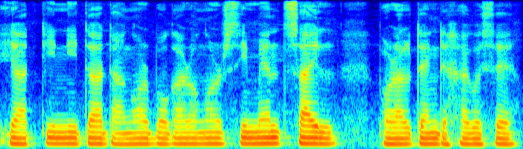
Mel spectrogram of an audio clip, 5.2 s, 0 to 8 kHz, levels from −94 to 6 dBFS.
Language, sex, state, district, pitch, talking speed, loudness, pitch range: Assamese, male, Assam, Hailakandi, 115 Hz, 125 wpm, -17 LUFS, 110-115 Hz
